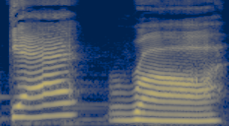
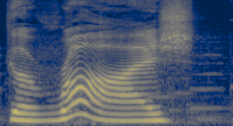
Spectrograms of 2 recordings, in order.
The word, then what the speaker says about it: garage: 第四个单词车库，英式的发音呢读作 garage 或者读作 garage，那么它的重音呢是在第一个音节上，而在美式的发音当中呢读作 garage，重音呢发生了变化，读作了 raw 的音了， garage。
